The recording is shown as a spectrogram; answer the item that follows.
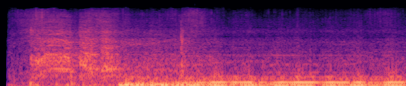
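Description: Motorcycle engine idling steadily. It comes in loudly about half a second in, after a brief higher-pitched noise.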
